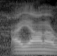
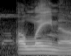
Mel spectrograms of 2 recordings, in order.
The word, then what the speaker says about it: Ayana: It looked like an L, but it wasn't. It is Ayana Rush. So not Elena, like I've been saying all day.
